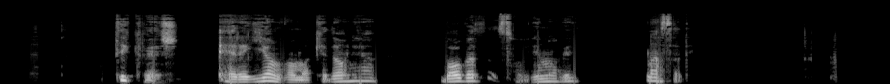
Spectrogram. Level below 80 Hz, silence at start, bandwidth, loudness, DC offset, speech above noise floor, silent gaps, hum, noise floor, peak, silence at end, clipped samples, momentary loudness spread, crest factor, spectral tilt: -56 dBFS; 1.15 s; 11.5 kHz; -22 LUFS; under 0.1%; 50 dB; 2.11-2.17 s, 4.02-4.40 s, 5.88-6.45 s; none; -71 dBFS; -4 dBFS; 2.1 s; under 0.1%; 15 LU; 22 dB; -4.5 dB/octave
